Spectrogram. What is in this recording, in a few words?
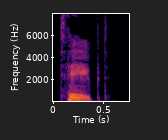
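"taped", British English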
